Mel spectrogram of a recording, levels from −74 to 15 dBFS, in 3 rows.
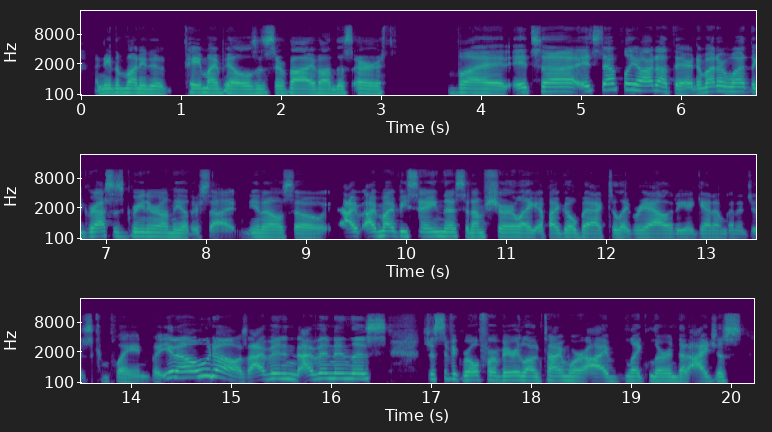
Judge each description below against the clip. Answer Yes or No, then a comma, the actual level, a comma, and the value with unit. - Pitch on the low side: No, medium, 150 Hz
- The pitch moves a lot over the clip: No, average, 4.2 semitones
